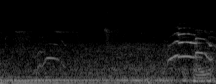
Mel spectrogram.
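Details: Newborn kitten, one of four with eyes still closed, found lying on a cloth in a cemetery around dusk before maghrib. A faint short arched cry, then a louder rising-and-falling harmonic meow near the end, over a low steady hum and human voices.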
